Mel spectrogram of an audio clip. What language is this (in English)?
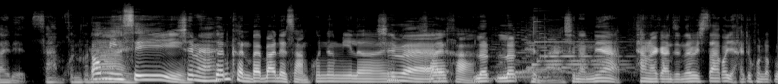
Thai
